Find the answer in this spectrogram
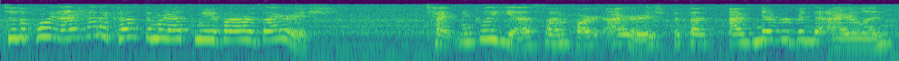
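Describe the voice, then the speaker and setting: A young woman with a high, lively voice talks briskly and bluntly in her casual accent challenge vlog, cursing now and then. The recording was made at home and sounds distant and muffled, with heater noise.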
